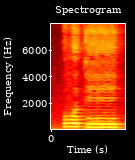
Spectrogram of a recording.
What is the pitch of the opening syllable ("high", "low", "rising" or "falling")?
high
